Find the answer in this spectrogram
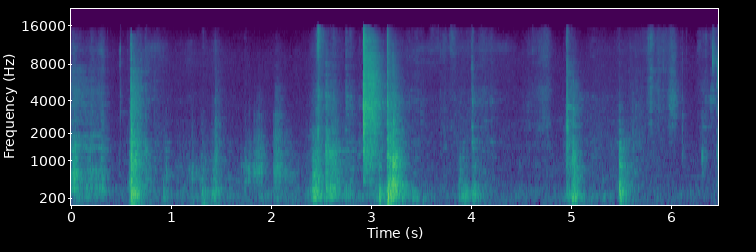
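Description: Hard plastic clicks and knocks as a battery is unlatched and lifted out of its mount on a robot rover's plastic deck. The sharpest cluster of knocks comes about halfway through.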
